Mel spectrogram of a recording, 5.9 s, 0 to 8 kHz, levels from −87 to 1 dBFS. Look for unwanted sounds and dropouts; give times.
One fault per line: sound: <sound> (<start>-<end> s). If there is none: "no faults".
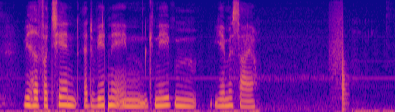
sound: dropout (1.6-1.6 s)
sound: thud (4.9-5.3 s)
